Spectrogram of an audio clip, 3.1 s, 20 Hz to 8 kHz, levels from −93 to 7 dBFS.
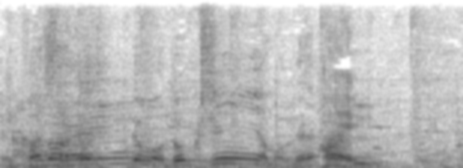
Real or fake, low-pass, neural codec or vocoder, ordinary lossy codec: real; none; none; none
